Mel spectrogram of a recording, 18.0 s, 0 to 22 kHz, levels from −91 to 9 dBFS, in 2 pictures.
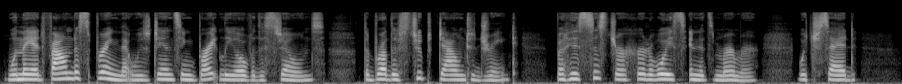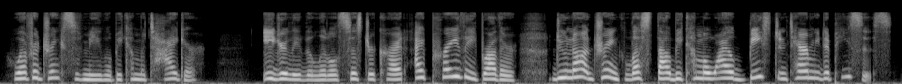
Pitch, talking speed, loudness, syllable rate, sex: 245 Hz, 205 wpm, -19 LUFS, 5.4 syllables/s, female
